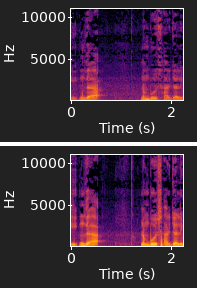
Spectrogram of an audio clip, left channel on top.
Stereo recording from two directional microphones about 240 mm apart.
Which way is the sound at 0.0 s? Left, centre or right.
Right.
